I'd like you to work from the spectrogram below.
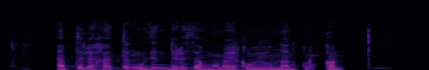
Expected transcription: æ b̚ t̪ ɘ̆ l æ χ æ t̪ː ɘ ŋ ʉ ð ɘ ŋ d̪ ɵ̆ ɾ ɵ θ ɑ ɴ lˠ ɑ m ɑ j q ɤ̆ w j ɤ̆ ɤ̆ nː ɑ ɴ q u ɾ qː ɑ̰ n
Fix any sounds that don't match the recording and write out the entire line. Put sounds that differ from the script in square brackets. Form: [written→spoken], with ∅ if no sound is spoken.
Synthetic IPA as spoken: æ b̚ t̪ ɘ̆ l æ χ æ t̪ː ɘ ŋ ʉ ð ɘ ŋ d̪ ɵ̆ ɾ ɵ θ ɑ ɴ lˠ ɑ m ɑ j q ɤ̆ w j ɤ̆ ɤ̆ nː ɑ ɴ q u ɾ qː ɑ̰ n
